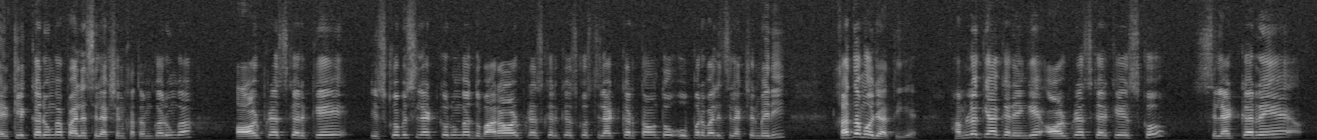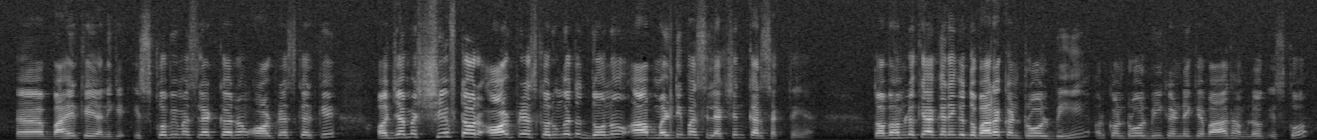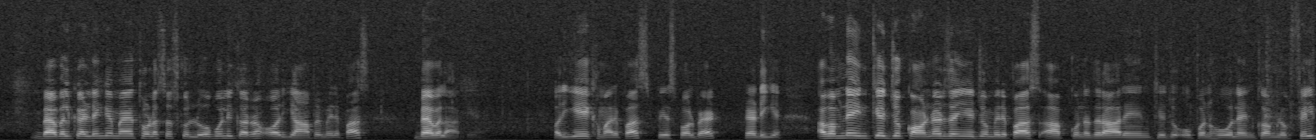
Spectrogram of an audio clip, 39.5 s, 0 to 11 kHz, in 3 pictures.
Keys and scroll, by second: 23.7 ctrl+b, 30.8 Tab.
